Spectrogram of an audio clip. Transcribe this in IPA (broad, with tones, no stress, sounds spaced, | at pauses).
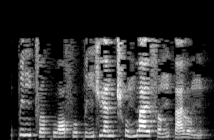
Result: p i˦ ŋ t͡s ɤ˨˦ k w ɔ˨˦ f u˨˦ p i˨˦ ŋ ɕ ɥ ɛ˦ n ʈ͡ʂʰ u˥˨ m w a˦ ɪ̯ s ɤ˨˦ ŋ t̪ ä˨˦ l ʊ̰˨˩ ŋ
